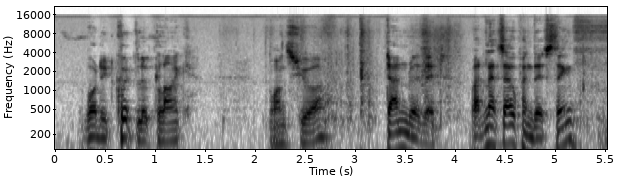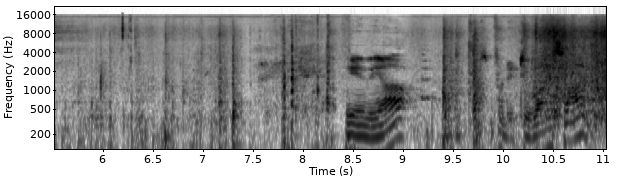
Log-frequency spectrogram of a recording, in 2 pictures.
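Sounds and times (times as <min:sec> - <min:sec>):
cardboard lid scraping: 0:10.2 - 0:11.0.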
